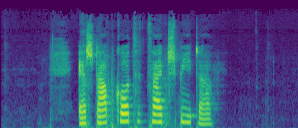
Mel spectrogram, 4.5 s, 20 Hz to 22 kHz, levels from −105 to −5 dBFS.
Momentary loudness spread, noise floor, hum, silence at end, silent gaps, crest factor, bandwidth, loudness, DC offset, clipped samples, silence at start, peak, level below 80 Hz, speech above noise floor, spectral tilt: 16 LU; -70 dBFS; none; 1.3 s; none; 20 dB; 14 kHz; -18 LUFS; under 0.1%; under 0.1%; 0.8 s; -2 dBFS; -50 dBFS; 52 dB; -4 dB/octave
